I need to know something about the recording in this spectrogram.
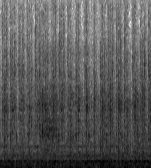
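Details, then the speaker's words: Machine being test-run before return to customer: quick, steady chattering rhythm about two beats a second, even and unbroken, faint voices behind; machine running normally. "you can you should be able to hear that machine chugging away there"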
